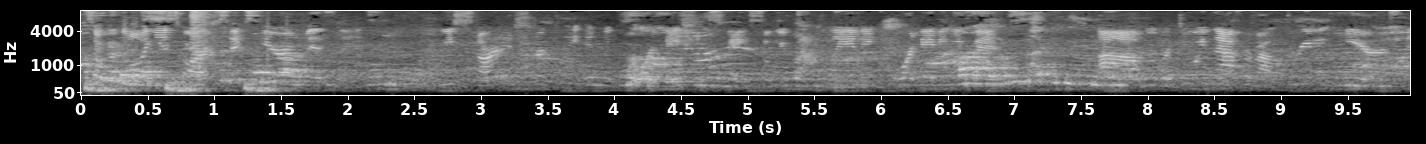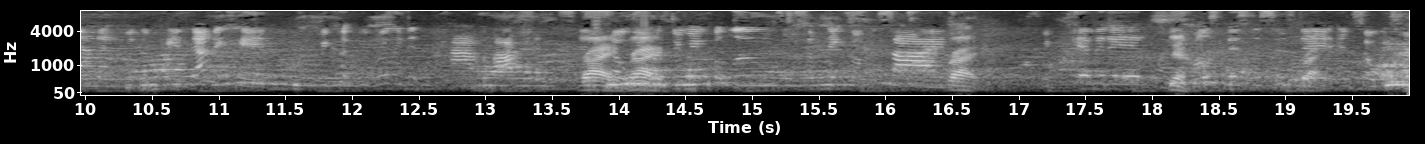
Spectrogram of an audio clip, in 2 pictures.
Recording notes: Is live from the 2023 Columbus Bridal Soiree presented by Camela Lynn Weddings & Events interviewing vendors.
